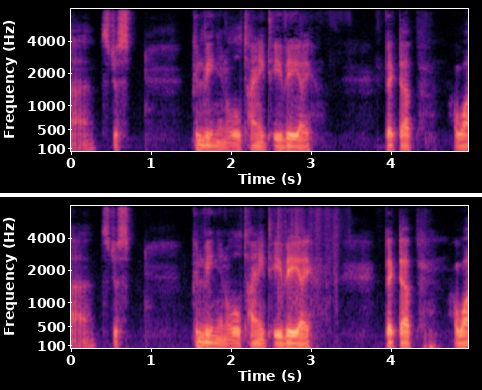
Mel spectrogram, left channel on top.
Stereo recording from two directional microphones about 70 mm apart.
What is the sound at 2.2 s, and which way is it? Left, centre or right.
Speech, right.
